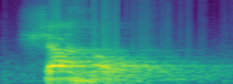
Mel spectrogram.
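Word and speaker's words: شهر: Karena ro-nya ini itu termasuk tafkhim, tebal, syahr. Karena sebelumnya berbaris A, maka ro-nya meskipun dia sukun itu dibacanya tebal, tafkhim.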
